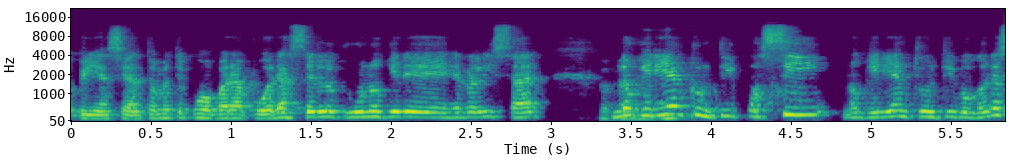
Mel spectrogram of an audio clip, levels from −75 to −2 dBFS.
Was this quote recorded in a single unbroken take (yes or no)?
yes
